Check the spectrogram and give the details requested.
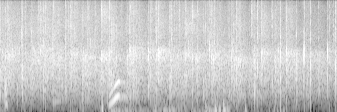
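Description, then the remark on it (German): A crowd applauds steadily throughout, dense overlapping claps at moderate loudness, with a brief rising whistle-like tone cutting through near the middle. “Und unter Applaus gehen wir natürlich nochmal unter Applaus, ja, schöner, wunderbar.”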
